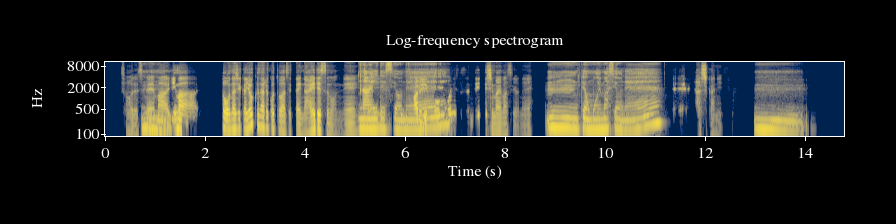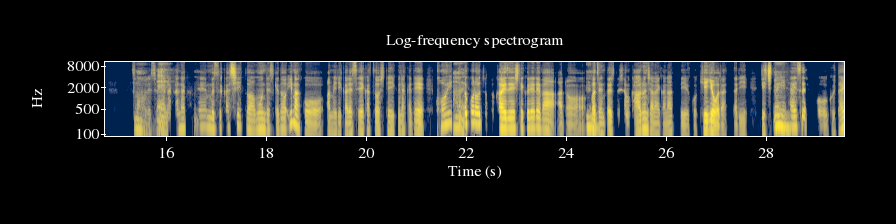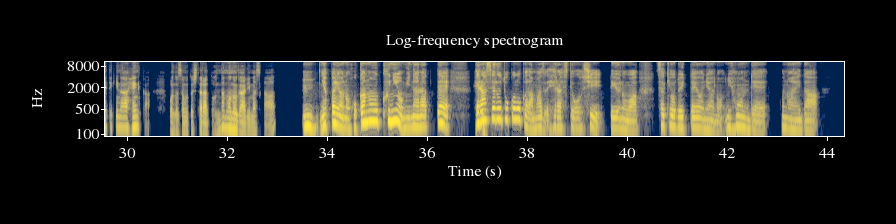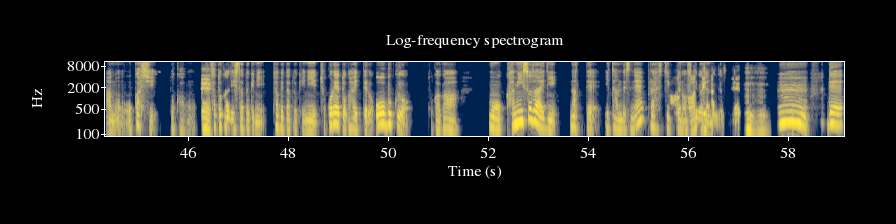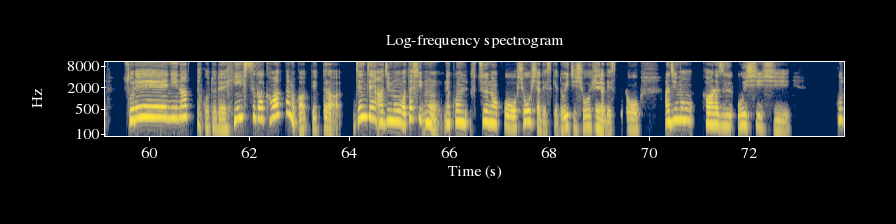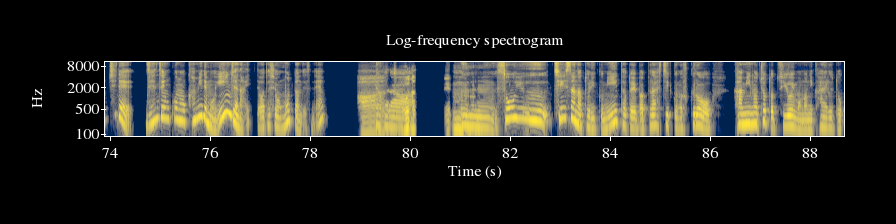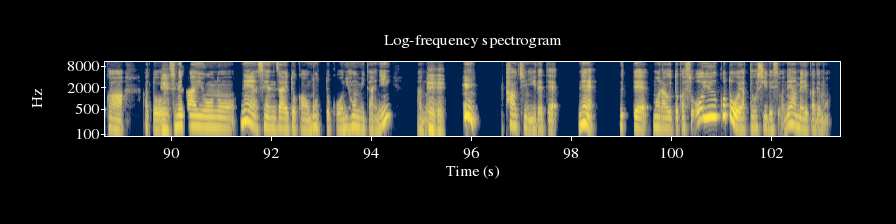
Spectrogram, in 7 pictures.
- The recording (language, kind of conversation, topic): Japanese, podcast, プラスチックごみの問題について、あなたはどう考えますか？
- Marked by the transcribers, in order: throat clearing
